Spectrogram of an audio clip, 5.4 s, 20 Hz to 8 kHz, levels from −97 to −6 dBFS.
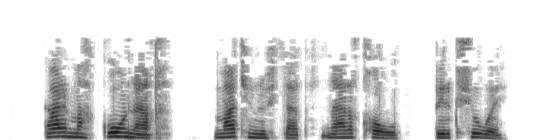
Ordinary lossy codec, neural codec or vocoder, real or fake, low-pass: MP3, 24 kbps; codec, 16 kHz, 8 kbps, FreqCodec, smaller model; fake; 7.2 kHz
